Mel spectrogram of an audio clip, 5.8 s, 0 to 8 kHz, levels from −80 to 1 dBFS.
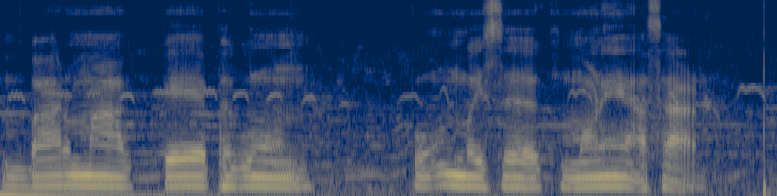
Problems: constant background noise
